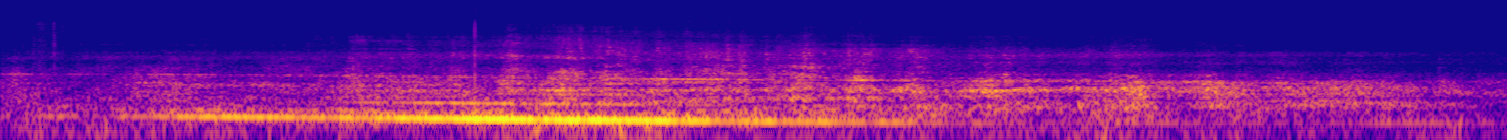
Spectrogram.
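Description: Engine drone passing by: a steady low hum that swells over the first few seconds, is loudest about five seconds in, then fades away.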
